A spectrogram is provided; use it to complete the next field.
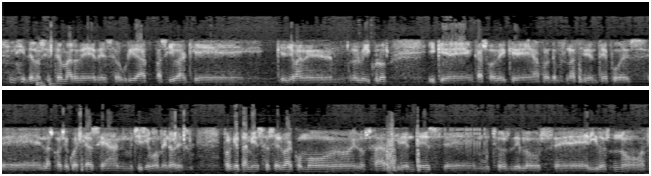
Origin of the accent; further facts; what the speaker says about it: Madrid, Community of Madrid, Spain; Yo soy de Madrid e incluso tengo familia aquí en Segovia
